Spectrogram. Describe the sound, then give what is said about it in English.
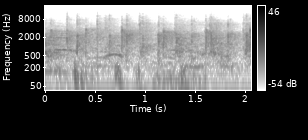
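A crowd claps enthusiastically in a dense, continuous burst of applause, with scattered voices calling out over it, like a lively audience reacting together. “Now, for those of you who didn't clap excitedly, that's okay.”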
